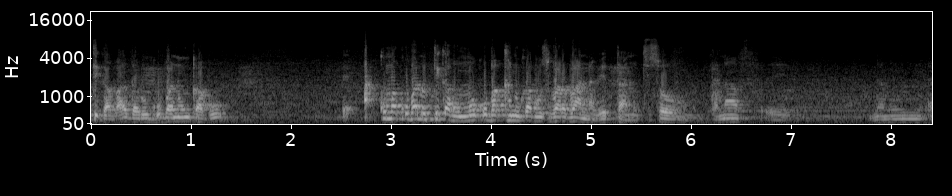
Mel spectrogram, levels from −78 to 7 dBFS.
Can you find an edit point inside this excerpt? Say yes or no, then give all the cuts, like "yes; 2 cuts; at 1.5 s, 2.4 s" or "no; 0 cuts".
no; 0 cuts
